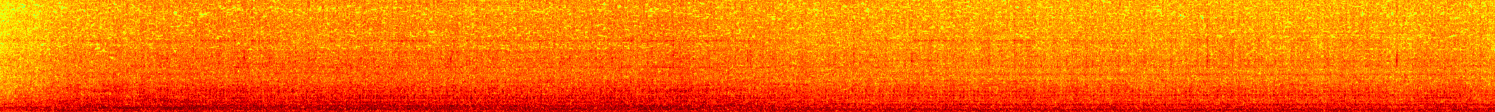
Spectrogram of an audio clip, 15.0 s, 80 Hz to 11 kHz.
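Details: Peugeot 206 GTi 2.0 at idle: lumpy, uneven idle with a faltering beat under hiss, a misfire resolved by a new coil pack and set of spark plugs.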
